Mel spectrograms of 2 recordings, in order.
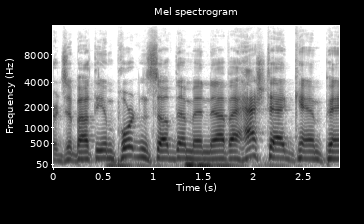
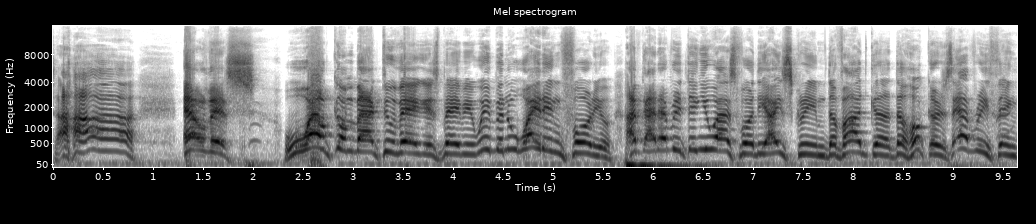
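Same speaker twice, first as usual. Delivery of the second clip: hyped-up concierge; 11 semitones higher, 5 dB louder than usual. Acted. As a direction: greet the King like a Vegas hustler. Concierge greets supposed Elvis.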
